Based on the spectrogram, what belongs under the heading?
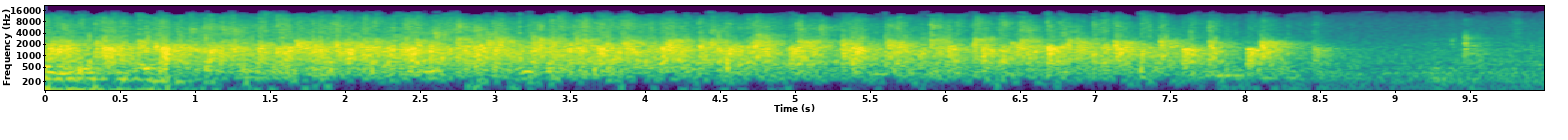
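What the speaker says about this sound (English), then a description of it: "Please, ladies and gentlemen, a round of applause for Mr. Jerry Ejikeme." A crowd at a Nigerian British awards gala night bursts into loud, sustained applause, with dense clapping that holds for several seconds before fading out abruptly.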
